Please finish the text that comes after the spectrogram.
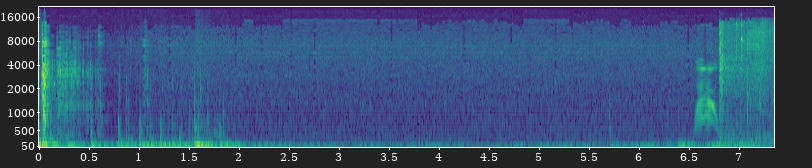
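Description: An air-powered potato gun charged to 70 psi and loaded with BBs fires outdoors: a sharp, loud pop at the start trailing into a low, airy hiss and rumble, with another burst near the end.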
